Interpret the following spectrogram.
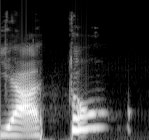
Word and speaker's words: hiato: E, por exemplo, na frase diptongo e hiato, também temos a mesma coisa. A sílaba que vai ter a tonicidade mais forte é o A. Diptongo e hiato. Aí não parece que fica hiato, fica hiato.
